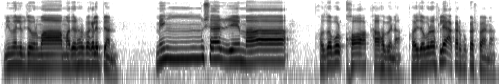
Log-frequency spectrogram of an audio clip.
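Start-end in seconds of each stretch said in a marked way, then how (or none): 2.6-4.2 higher sung tilawat; Quran recitation. Shown as a demonstration. Teacher chanting the phrase for students. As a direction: chant শাররি মা melodically.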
